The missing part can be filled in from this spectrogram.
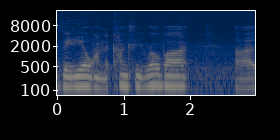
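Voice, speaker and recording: Very slow speech over noticeable background noise. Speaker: amateur storyteller and artist. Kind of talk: storytelling monologue; channel outro. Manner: halting, with pauses.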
